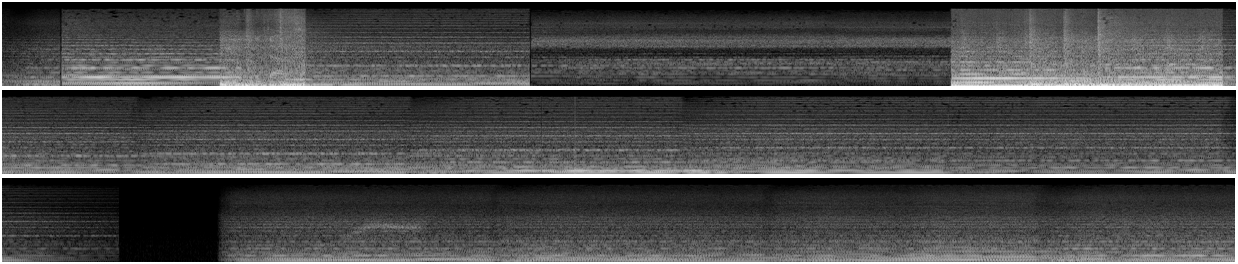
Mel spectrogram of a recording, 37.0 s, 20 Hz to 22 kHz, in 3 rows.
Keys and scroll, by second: 26.0 space, 26.3 space.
